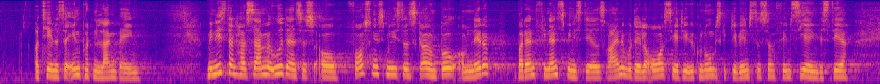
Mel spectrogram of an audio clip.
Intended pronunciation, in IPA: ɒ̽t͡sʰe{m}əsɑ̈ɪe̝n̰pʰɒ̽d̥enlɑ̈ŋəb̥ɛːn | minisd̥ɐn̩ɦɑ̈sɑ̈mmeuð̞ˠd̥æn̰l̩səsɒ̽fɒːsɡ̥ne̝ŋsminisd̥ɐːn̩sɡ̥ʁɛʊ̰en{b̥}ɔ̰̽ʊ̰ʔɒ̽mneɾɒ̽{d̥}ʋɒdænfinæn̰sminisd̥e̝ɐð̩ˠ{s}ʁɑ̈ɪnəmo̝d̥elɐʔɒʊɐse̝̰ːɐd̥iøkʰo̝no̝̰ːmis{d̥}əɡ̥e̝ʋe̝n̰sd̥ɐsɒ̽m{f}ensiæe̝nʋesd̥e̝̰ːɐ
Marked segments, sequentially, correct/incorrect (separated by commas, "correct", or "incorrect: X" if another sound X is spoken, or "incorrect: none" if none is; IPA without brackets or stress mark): incorrect: n, correct, incorrect: b̥, correct, incorrect: ɡ̥, correct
